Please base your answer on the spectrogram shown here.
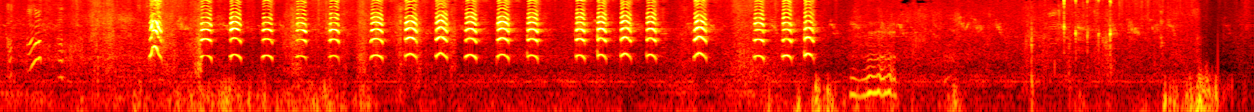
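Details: Blue merle male Australian Shepherd puppy, one of a litter bred at an Oklahoma farm, giving a long series of high, arched squealing yelps in short bursts, about twenty in all, then softer lower whimpers and some rustling.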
